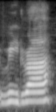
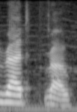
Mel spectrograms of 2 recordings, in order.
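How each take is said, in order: First: The vowels are changed in a local accent. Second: Both words are said clearly, as spelled. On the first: "because of the local accent, people called it Reed Ra" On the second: "how it's spelled, and it's what you're supposed to say"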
